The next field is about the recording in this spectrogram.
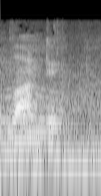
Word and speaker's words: Lochte: Lochte.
